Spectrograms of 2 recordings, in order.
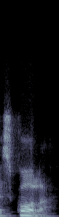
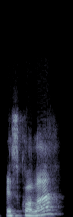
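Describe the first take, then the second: First: "escola" stressed as es-CO-la, falling after it; stress on middle syllable. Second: "escolar" stressed as es-co-LÁ, rising like a question; stress on last syllable. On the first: Teacher gives the right option, stress on CO of "escola". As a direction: lean on CO in "escola". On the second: Teacher asks which sounds right, stress on end of "escolar". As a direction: slowly push up onto the final LAR of "escolar". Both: Shown as a demonstration. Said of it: "você fala".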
